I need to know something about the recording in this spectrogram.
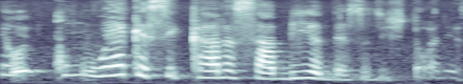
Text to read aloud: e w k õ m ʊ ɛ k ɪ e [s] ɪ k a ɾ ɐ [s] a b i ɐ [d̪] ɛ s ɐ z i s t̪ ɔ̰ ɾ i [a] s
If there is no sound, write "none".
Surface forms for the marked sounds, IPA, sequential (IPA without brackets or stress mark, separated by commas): s, s, d̪, ɐ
